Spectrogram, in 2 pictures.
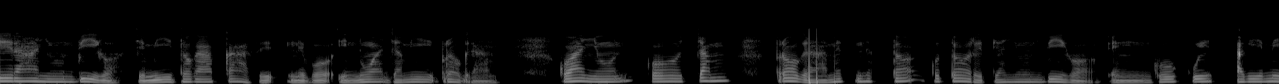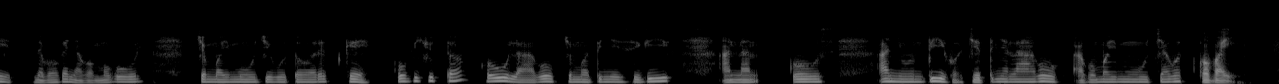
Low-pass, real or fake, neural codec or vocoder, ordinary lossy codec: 5.4 kHz; real; none; none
